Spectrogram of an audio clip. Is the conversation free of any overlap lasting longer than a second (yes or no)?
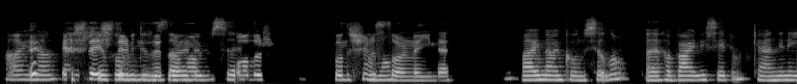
no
